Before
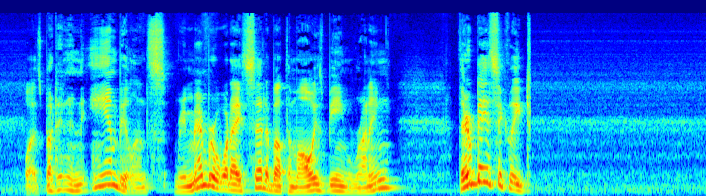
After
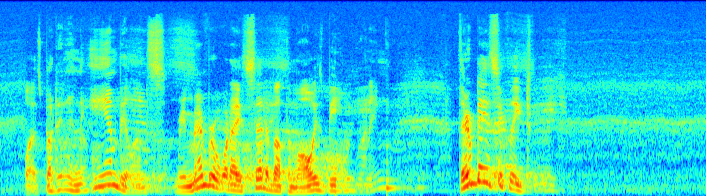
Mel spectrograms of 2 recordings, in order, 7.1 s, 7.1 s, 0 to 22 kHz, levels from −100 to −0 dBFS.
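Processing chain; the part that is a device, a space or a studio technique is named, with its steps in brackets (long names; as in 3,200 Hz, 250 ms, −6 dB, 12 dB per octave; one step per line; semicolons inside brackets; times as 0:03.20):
0:03.36–0:03.87: guitar amp tone stack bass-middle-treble 5-5-5
reverb whose tail is shaped and stops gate 380 ms rising, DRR 12 dB
noise-reduction cassette on a plain deck (one half of a high-frequency compander encoder only; tape wow and flutter; white noise bed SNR 31 dB)
level +1 dB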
